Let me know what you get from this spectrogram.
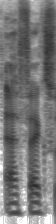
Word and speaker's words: Ephex: And so eventually I'm like, okay, like no one can pronounce it because it was spelled like E-P-H-E-X. So if I was on the phone with you, you'd be like, oh, how do you spell that? Is it F? Is it S?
